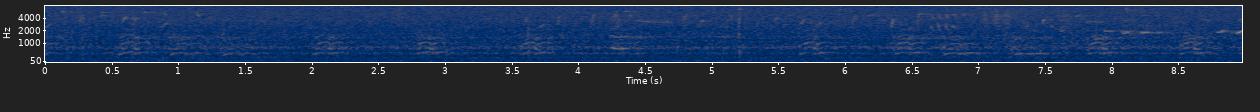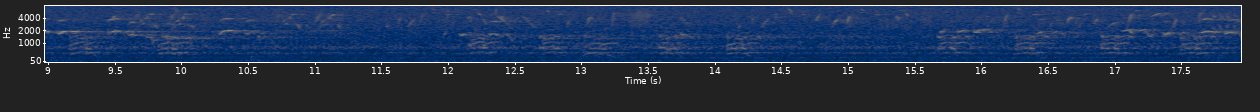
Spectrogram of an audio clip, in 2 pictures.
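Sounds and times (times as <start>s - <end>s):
faint high twittering: 3.6s - 17.9s
thin whistled bird notes: 5.6s - 17.9s.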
